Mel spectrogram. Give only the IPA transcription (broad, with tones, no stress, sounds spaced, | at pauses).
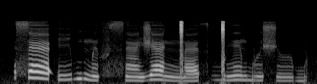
s æ˦˨ ʔ i˨˦ b m ẽ˨ f s æ̃˨ ʒ æ˦˨ ŋ͡ǀ æ˨˦ θ ɡ͡ǀ ẽ˦ b ɯ˦ ʃ ɯ˦ b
